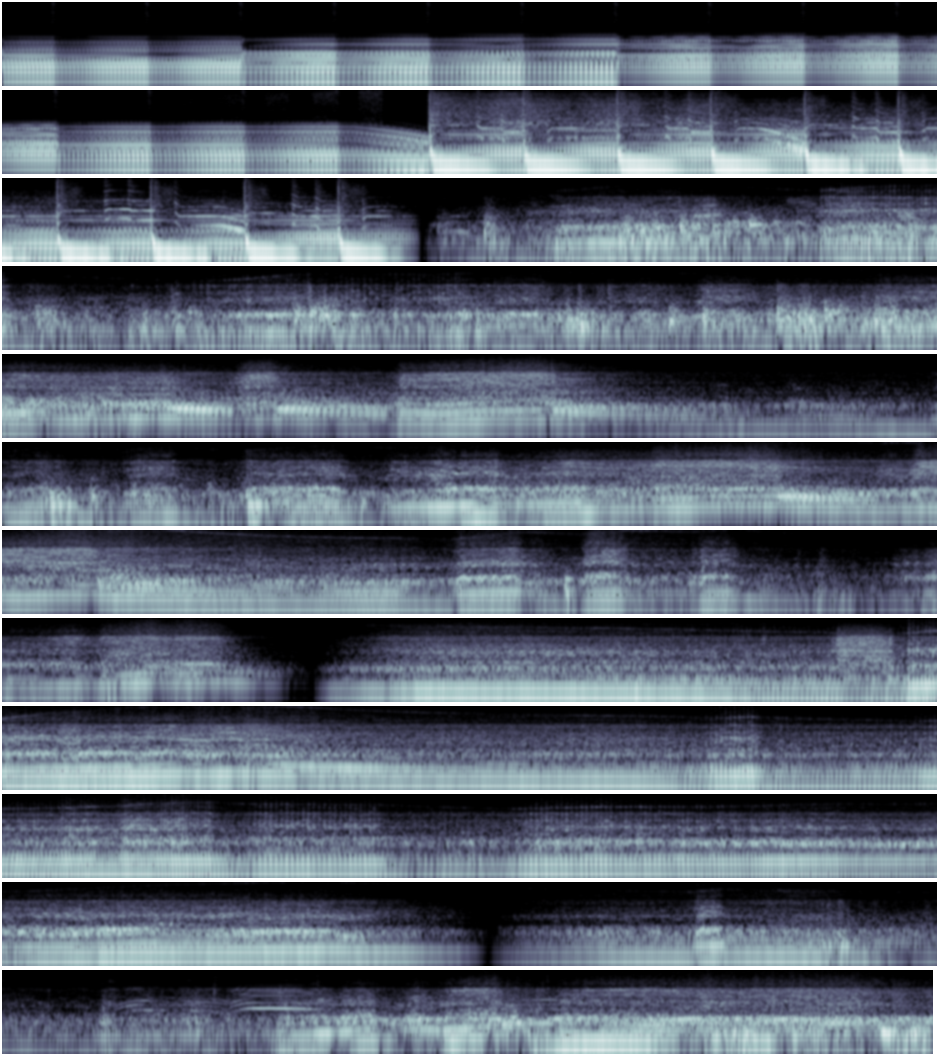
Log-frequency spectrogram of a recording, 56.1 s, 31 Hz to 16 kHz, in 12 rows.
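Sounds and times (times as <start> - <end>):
off-road vehicle engine revving: 11.4 - 56.0.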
